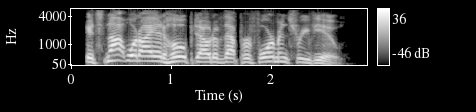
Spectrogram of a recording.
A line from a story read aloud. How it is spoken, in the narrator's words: did say into his ear, once he had turned for me to yell into it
